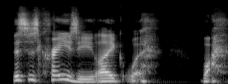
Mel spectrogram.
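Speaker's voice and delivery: ordinary delivery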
